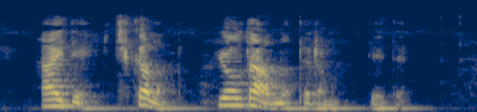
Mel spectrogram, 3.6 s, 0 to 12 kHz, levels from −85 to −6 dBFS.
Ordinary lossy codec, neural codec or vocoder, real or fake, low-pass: AAC, 48 kbps; none; real; 7.2 kHz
